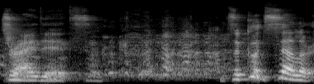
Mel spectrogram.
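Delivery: badly faked old French prostitute accent, drifting Germanic; hammed-up, muddled European accent; botched French accent. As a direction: attempt French, land near Schwarzenegger. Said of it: "That's not a French accent".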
